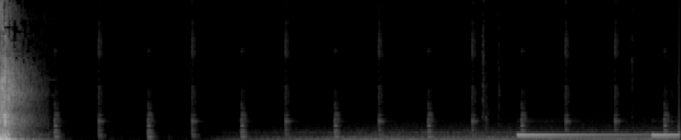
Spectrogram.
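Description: Car interior sounds as a driver sets off: a thump, a few light ticks, then a low engine rumble that settles into a steady hum, with a sustained electronic tone sounding near the end.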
